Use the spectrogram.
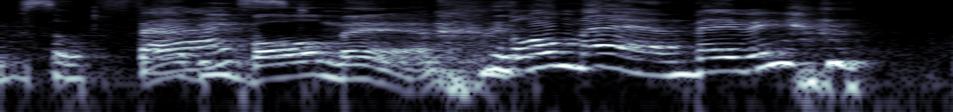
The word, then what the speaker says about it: Vollman: People do say my last name wrong. Actually, it's a Texas exclusive thing because people have Southern accents. My last name is German, so the O sound isn't like as common. So Vollman is very hard for people.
